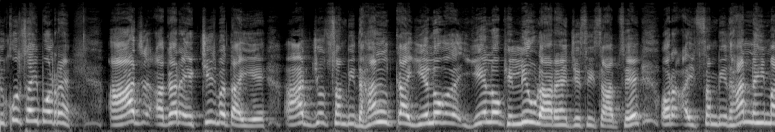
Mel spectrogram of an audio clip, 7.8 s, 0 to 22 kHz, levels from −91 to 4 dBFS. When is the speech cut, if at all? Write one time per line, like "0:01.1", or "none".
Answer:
0:05.0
